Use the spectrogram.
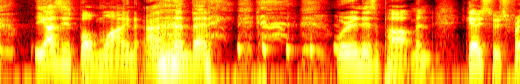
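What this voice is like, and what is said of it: Usual voice. Nothing is said of it.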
